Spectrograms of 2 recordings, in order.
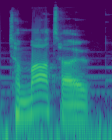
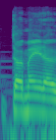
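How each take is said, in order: First: It is said with a British accent. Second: It is said with an American accent.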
